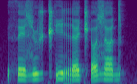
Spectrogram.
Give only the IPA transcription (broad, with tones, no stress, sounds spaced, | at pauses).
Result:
θ e˨˩ z ʉ˧ ʒ t͡ʃʼ i˧ r ɛ˩˧ t͡ʃʼ ʌ˩˧ z ɐ˧ d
